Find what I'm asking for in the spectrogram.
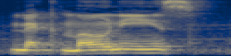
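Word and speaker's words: MacMonnies: At the top, sculptor Frederick Mahomes, well, a little mispronunciation there, McMonies,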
